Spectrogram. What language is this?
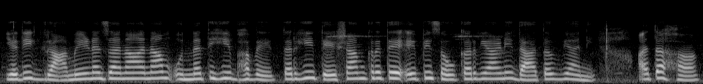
Sanskrit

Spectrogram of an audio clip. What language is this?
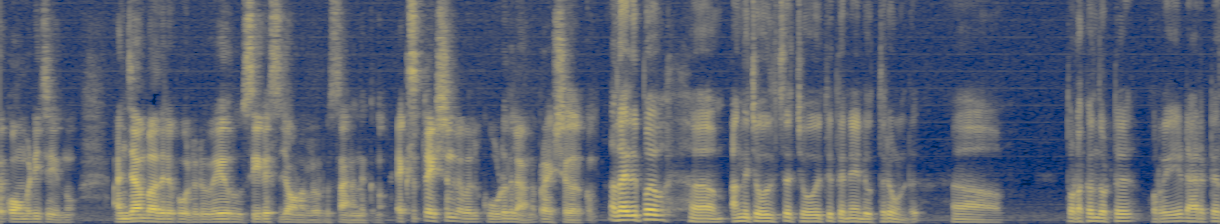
Malayalam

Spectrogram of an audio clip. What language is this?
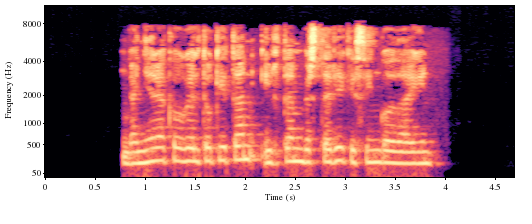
Basque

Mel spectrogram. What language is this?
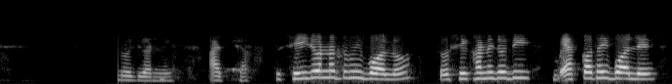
Bangla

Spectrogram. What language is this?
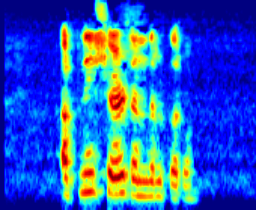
Urdu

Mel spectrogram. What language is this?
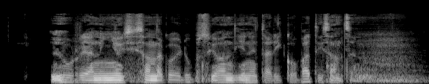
Basque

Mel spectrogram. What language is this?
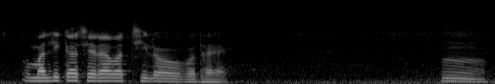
Bangla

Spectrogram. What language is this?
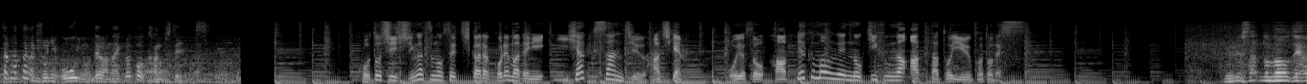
Japanese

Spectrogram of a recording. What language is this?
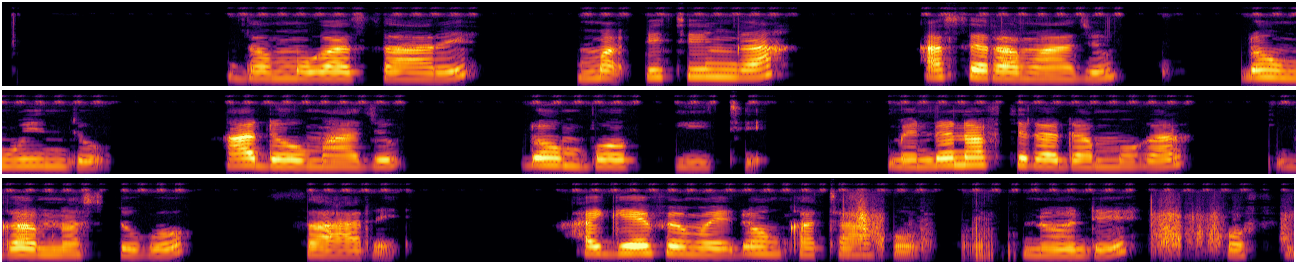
Fula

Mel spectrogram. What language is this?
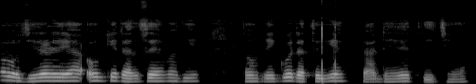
Kikuyu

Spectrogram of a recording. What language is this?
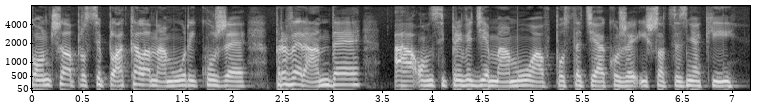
Slovak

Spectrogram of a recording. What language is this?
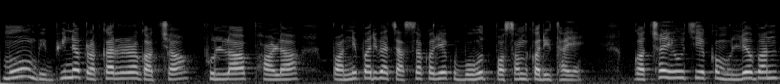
Odia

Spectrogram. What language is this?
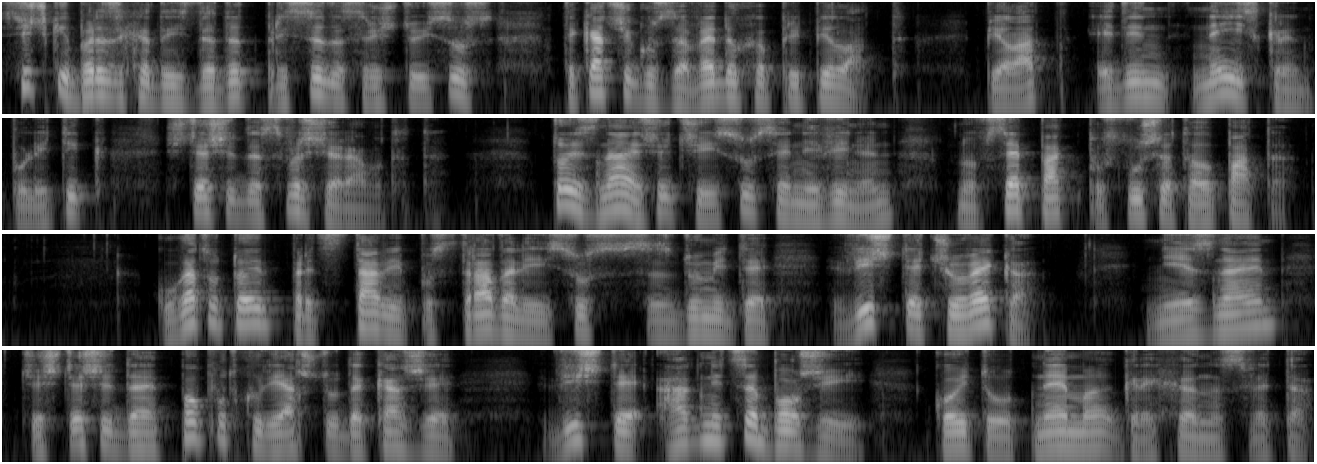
Bulgarian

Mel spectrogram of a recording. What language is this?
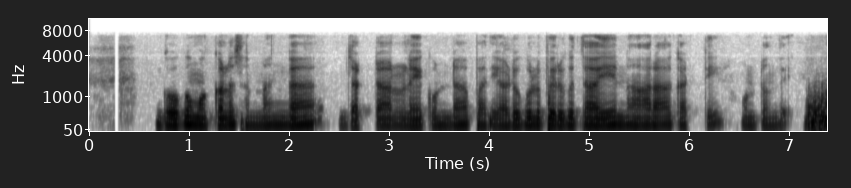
Telugu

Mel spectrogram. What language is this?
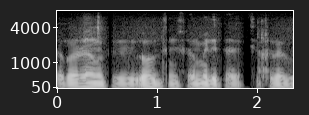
Odia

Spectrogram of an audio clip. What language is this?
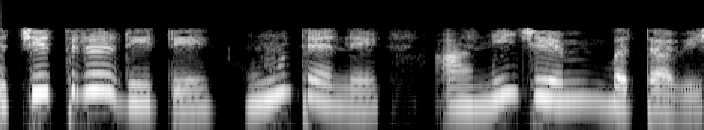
Gujarati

